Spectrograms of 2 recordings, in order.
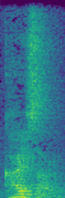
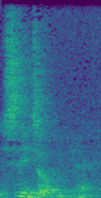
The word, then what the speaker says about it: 카이사르: 대표적인 사람이 로마의 율리우스 카이사르, 우리가 영어식으로 발음하면 시저인데, 시저는 양아들처럼 여겼던 브루투스의 칼에 죽임을 당하면서 그 유명한 말을 했죠.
